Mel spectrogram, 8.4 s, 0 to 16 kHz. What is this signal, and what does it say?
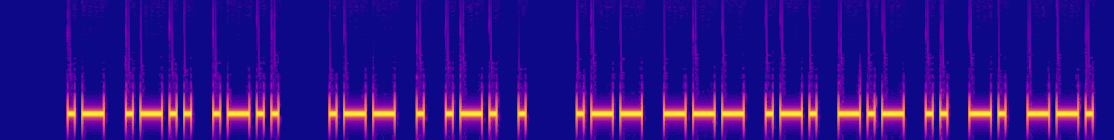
Morse code, heard as a keyed tone, about 22 wpm, 700 Hz. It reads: ALL WERE WORKING
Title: Sentences from Top 1000 Words - Review Part 4 - 22wpm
